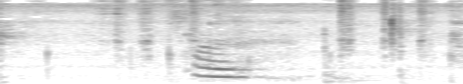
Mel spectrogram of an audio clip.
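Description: A baby makes a short babbling sound.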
